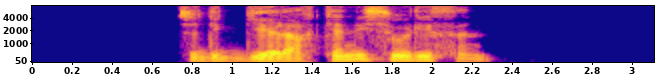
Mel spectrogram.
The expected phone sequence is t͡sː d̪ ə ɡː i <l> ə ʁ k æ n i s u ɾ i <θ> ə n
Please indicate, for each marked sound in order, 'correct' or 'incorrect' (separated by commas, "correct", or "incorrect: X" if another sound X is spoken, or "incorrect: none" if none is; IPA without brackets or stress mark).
incorrect: ɾ, incorrect: f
